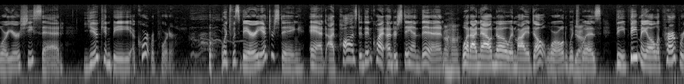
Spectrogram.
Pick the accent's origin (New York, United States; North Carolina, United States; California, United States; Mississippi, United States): Mississippi, United States; Oxford; moved away as an adult; now in Carbondale, United States; I was born and raised in Oxford, Mississippi, which is a small college town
